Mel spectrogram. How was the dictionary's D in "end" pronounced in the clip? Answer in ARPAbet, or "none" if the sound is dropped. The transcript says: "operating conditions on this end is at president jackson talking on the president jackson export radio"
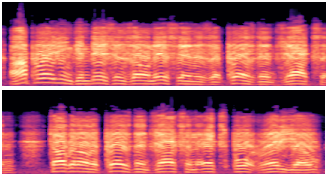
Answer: none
